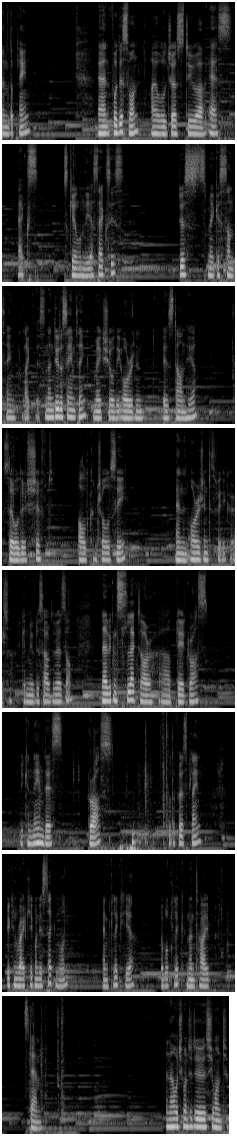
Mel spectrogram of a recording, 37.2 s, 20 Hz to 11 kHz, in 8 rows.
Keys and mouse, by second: 4.1 s, 10.3-12.1 drag, 14.1 ctrl+alt+shift+c, 25.2 s, 29.9-32.5 middle drag, 36.1 a.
